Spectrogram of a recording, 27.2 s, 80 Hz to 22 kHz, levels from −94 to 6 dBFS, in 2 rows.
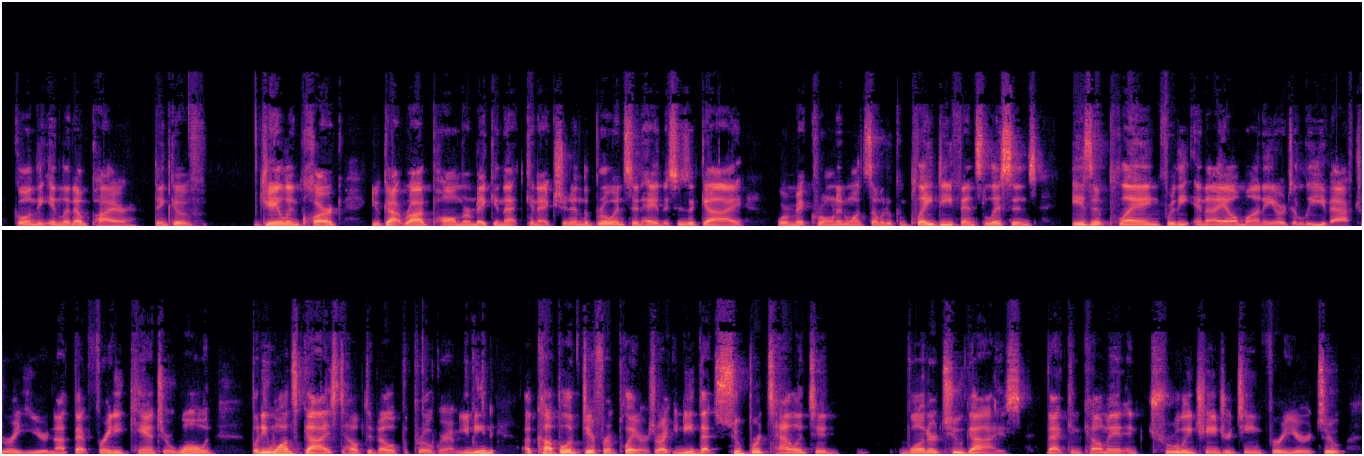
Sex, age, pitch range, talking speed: male, 30-49, 110-130 Hz, 205 wpm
